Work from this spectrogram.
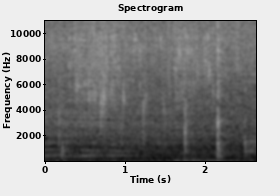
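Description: Potatoes fry in hot oil for a mutton dish, giving a steady close sizzle broken by a few sharp crackles and pops, with no voices.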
